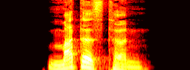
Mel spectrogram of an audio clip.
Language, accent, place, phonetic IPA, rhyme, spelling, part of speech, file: German, Germany, Berlin, [ˈmatəstn̩], -atəstn̩, mattesten, adjective, De-mattesten.ogg
- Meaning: 1. superlative degree of matt 2. inflection of matt: strong genitive masculine/neuter singular superlative degree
